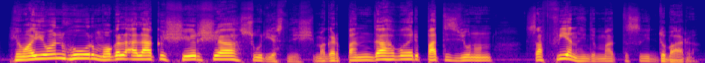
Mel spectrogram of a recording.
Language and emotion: Kashmiri, neutral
